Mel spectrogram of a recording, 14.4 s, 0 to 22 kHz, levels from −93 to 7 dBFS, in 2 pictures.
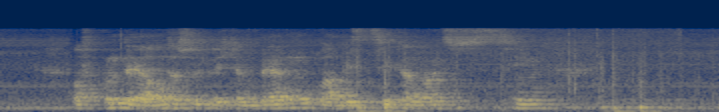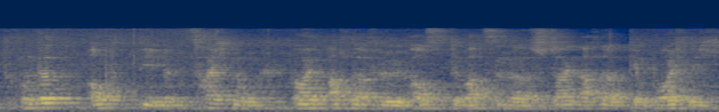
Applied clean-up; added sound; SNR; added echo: none; Printer; 13 dB; reverberation time 0.9 s.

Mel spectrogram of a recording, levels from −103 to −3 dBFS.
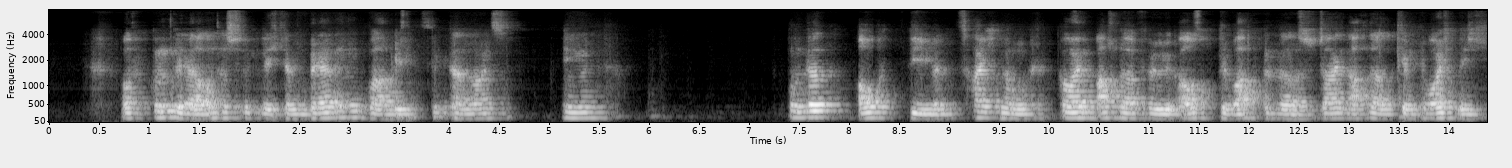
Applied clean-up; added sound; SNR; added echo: neural mask model DeepFilterNet 3.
